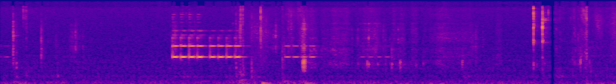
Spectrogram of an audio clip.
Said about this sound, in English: Remind me to turn my phone alarm off when I make these kinds of videos.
